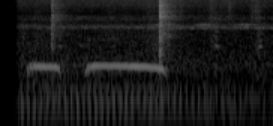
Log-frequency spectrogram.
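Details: Spotted dove used as a decoy bird in a trap, calling very fast: a short mellow coo followed by a longer, even, slightly falling coo, with faint wing-like rustles in the background.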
